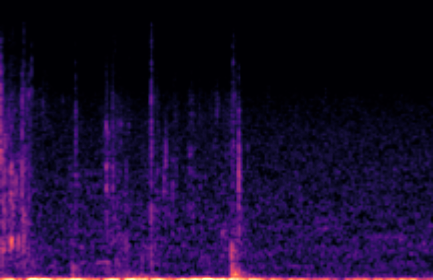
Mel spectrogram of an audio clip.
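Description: Irregular light snaps and crackles of dry reeds and twigs being brushed past, with soft footsteps in mud; several small clicks in the first two and a half seconds, thinning out near the end.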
